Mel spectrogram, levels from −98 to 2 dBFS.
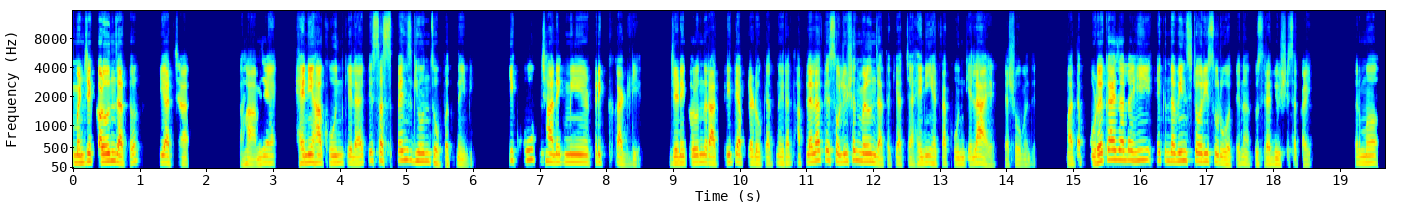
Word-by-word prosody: म्हणजे 165 +3 +5
कळून 185 +2 +7
जातं, 160 0 +3 0.3
की 165 - 0
अच्छा 155 - +1 0.8
हां, - - -12 0.2
म्हणजे 150 +4 -1 0.4
ह्यानी 160 +2 +8
हा 160 -1 +6
खून 155 +1 -3
केलाय. 145 -1 0
ते 195 - -4
सस्पेन्स 205 +2 -1
घेऊन 190 0 0
झोपत 145 -5 -6
नाही 120 -4 -6
मी. 110 +3 -20 0.6
ती 205 - +2
खूप 215 -2 -5
छान 180 -2 +4
एक 175 0 -1
मी 170 0 +2
अं, 160 - -1
ट्रिक 170 0 -1
काढली. 120 -1 -3 0.5
जेणेकरून 150 +3 +1
रात्री 155 +2 +1
ते 180 - +1
आपल्या 150 -2 -1
डोक्यात 135 0 -6
नाही 145 -2 -6
राहत. 145 +1 -7
आपल्याला 170 +7 +3
ते 210 - +1
सोल्युशन 185 +2 -1
मिळून 180 -2 +3
जातं, 120 - -4
की - - -4
अच्छा 135 - -7
ह्यानी 140 +3 -2
ह्याचा 140 0 -5
खून 135 0 -7
केला 140 +2 +1
आहे 105 -8 0
त्या 105 - -15
शोमध्ये. 115 -2 -12 0.5
मग - - -4
आता - - -4
पुढे 160 +5 +6
काय 225 0 +8
झालं 215 -1 +3
ही 215 +2 +1
एक 195 +1 -6
नवीन 195 +1 +3
स्टोरी 185 -2 +2
सुरू 170 -6 -4
होते 125 0 -7
ना 140 -1 -9
दुसऱ्या 125 0 -5
दिवशी 125 -1 -7
सकाळी. - - -9 0.7
तर 145 - -8
मग 155 +2 -2
160 Hz, 190 wpm, -25 LUFS, 140-185 Hz, 0.8 s, ह्यानी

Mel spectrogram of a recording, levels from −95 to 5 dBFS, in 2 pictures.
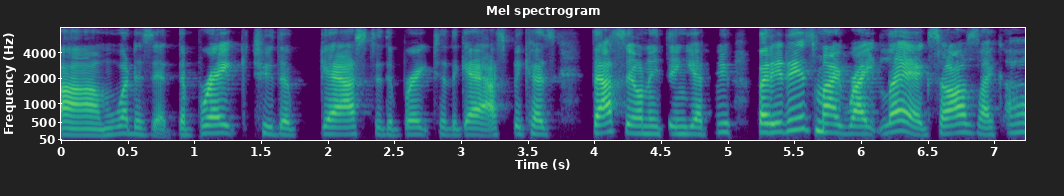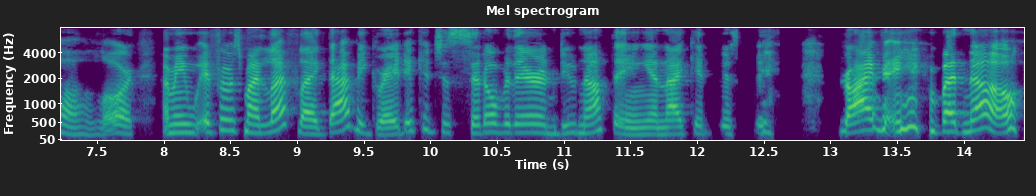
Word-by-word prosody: um, 165 0 +2
what 205 -2 -6
is 180 - -8
it? - - -11
The 170 - -7
brake 215 +4 +1
to 200 -3 -8
the 175 -2 -7 0.2
gas, 185 0 +3
to 180 - -13
the 170 - -13
brake 180 +3 -4
to 180 - -13
the 165 - -16
gas, 170 0 +1
because 185 -1 -5 0.3
that's 220 - +5
the - - 0
only 200 -1 -3
thing 195 +1 -7
you 195 - -5
have 185 0 -8
to 240 - -7
do. - - -28 0.2
But 235 0 +6
it 250 +3 +2
is 300 0 +3
my 235 -3 +5
right 195 -1 +3
leg, 210 -8 +3
so 200 - -1
I 215 - +5
was 235 -2 -3
like, 175 -1 -4
"Oh 185 -7 -9
Lord," 195 +3 -4 0.2
I - - 0
mean, 230 +1 -1
w - - -1
if 245 - -8
it - - -1
was 285 -1 -5
my 230 - +5
left - - +1
leg, 190 -1 0
that'd 355 0 +2
be 245 - -6
great; 180 -1 -3
it 250 +2 -6
could 315 - -13
just 230 -2 0
sit 215 +1 -2
over 230 0 -3
there 225 0 +3
and 200 -2 -5
do 215 +3 -11
nothing, 180 -4 -2
and 180 +1 -2
I 185 0 +3
could 190 +1 -12
just 195 -1 -11
be - - -8 0.5
driving, 290 +5 +5 0.2
but 255 0 +7
no. 295 +6 +5
200 Hz, 270 wpm, -22 LUFS, 185-235 Hz, 0.5 s, but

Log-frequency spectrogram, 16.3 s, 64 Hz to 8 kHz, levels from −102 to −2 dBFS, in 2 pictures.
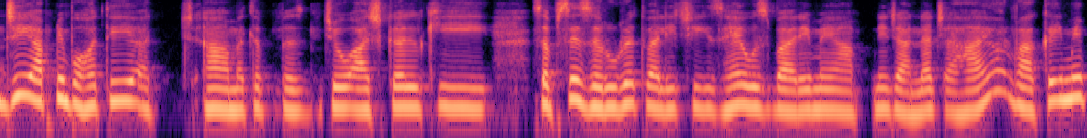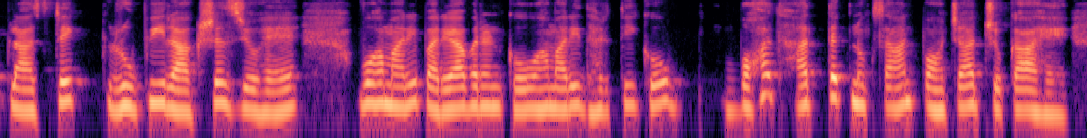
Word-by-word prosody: जी, 260 +7 +4
आपने 255 +1 +4
बहुत 200 -1 0
ही 240 0 +2
अच्छा 185 -1 -3
अ, - - +1
मतलब 180 +1 -3 0.4
जो 190 -2 +2
आजकल 190 +1 +1
की 195 -1 -3 0.7
सबसे 250 +5 +4
ज़रूरत 195 +1 +1
वाली 185 -2 0
चीज़ 185 -1 -6
है, 200 +2 +2
उस 195 -3 +1
बारे 175 -1 +1
में 180 0 -1
आपने 170 +2 -5
जानना 170 -1 -1
चाहा 170 -1 -3
है 225 +8 -1
और 335 -5 -6
वाक़ई 195 +6 +1
में 260 +2 +5
प्लास्टिक 230 +6 0 0.2
रूपी 200 +4 +2
राक्षस 190 +3 +3
जो 180 -2 0
है, 165 +3 -1 0.5
वो 220 - +3
हमारे 210 -1 +3
पर्यावरण 190 +2 +3
को, 175 +1 0
हमारी 185 +1 +1
धरती 175 +4 -6
को 220 +3 +1 0.5
बहुत 285 +10 0 0.2
हद 205 +2 +2
तक 265 -1 +8
नुकसान 200 -1 0
पहुँचा 195 +2 +1
चुका 180 -3 0
है, 155 -2 -3
190 Hz, 160 wpm, -22 LUFS, 180-210 Hz, 0.7 s, तक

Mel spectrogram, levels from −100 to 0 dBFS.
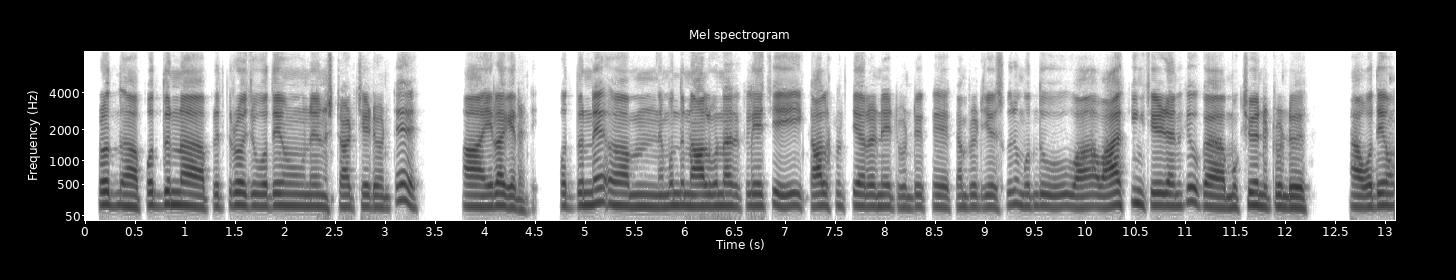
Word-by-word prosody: ప్రొద్దు 180 -2 +2
ఆహ్, 160 - +4
పొద్దున్న 180 +1 +2 0.3
ప్రతిరోజు 170 +1 -1
ఉదయం 170 +1 +1 0.2
నేను 165 -1 0
స్టార్ట్ 160 -3 -2
చేయడం 160 -1 -1
అంటే, 240 - -2 0.7
ఆహ్, 160 -1 +5
ఇలాగేనండి. 155 - +1 0.3
పొద్దున్నే 180 +5 +1 0.2
ఆహ్, 170 -1 +3
హ్మ్, 165 -1 -1
ముందు 175 0 -1
4:30కి 165 0 +1
లేచి 170 +1 0 0.3
కాలకృత్యాలు 170 0 0
అనేటువంటివి 155 -1 -4
కె 160 - -3 0.2
కంప్లీట్ 155 0 -5
చేసుకొని 180 +5 -5
ముందు 165 0 -4 0.3
వా 155 0 +2 0.2
వాకింగ్ 185 +2 +2
చేయడానికి 175 +2 +2
ఒక 170 - -3 0.3
ముఖ్యమైనటువంటి 155 -1 +1 0.6
ఆహ్, 155 -1 +3
ఉదయం 170 0 +2
165 Hz, 135 wpm, -27 LUFS, 160-175 Hz, 0.7 s, ఆహ్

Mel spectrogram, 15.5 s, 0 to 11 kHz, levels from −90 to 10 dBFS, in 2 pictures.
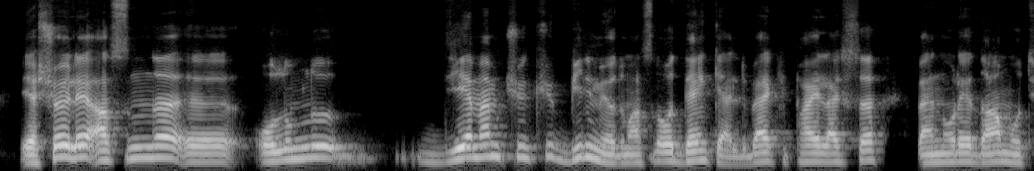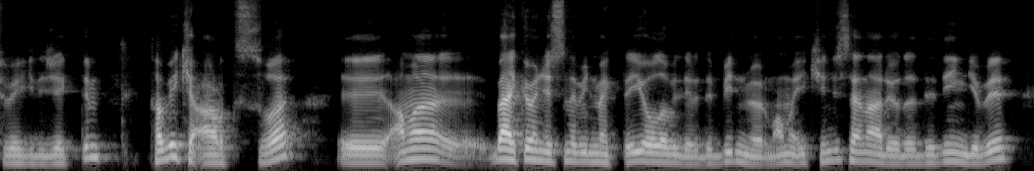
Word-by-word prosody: Ya 110 -1 +5
şöyle, 180 - +7
aslında, 170 +5 +4
ııı, 120 -1 +1
olumlu 170 +7 +1 0.7
diyemem 180 +7 +5
çünkü 180 -5 -7
bilmiyordum 140 -11 0
aslında, 110 +4 -3
o 130 -1 +3
denk 140 +1 +2
geldi. 95 +2 -4
Belki 125 +1 +1
paylaşsa 125 +3 0 0.2
ben 110 +1 0
oraya 120 +1 +1
daha 120 +1 +3
motive 110 -3 -5
gidecektim. 105 - -8 0.3
Tabii 160 +7 +1
ki 190 - -2
artısı 110 0 -5
var, - - +1 0.4
ııı, 110 -1 -1
ama, 160 0 +1
ııı, 395 0 -8
belki 155 0 +6
öncesinde 130 -3 -3
bilmek 120 -2 -6
de 120 - -5
iyi 135 +1 0
olabilirdi, 100 -5 -3
bilmiyorum 115 -7 -6
ama 110 +1 -6
ikinci 130 +6 -10
senaryoda 110 -8 -4
dediğin 120 +2 -7
gibi, 140 +10 -4
125 Hz, 145 wpm, -20 LUFS, 110-160 Hz, 0.7 s, şöyle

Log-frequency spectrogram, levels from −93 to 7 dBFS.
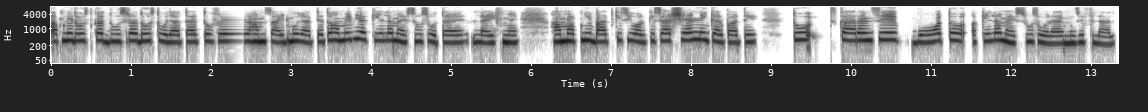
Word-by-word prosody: अपने 330 +2 +2
दोस्त 320 -1 -2
का 330 -1 +3
दूसरा 300 +2 0
दोस्त 315 +1 -1
हो 295 - +1
जाता 280 +1 -1
है, 290 - 0
तो 310 - -2
फिर 310 0 -3
हम 300 0 +5
साइड 280 -1 -2
में - - +6
हो 315 - +3
जाते 290 -1 -2
हैं, 290 - -2
तो - - +4
हमें 340 +1 +1
भी 385 - +1
अकेला 335 -1 0
महसूस 295 +2 -3
होता 275 -1 -2
है 275 0 -1
लाइफ 270 -1 -2
में, 275 -1 +3 0.4
हम 300 +2 +6
अपनी 335 +2 +2
बात 295 -1 0
किसी 335 0 -5
और 280 - -2
के 315 - -4
साथ 320 +1 -1
शेयर 340 0 +3
नहीं 360 -2 +2
कर 300 -2 +1
पाते, 285 +1 -2 0.5
तो 350 0 +2
इस - - -20
कारण 335 -1 +3
से 350 0 +3 0.2
बहुत 295 +5 0 0.3
अकेला 310 +5 -1
महसूस 295 0 0
हो 270 - +1
रहा 250 0 -3
है 255 - -3
मुझे 260 +2 0
फिलहाल। 250 -4 -7
300 Hz, 215 wpm, -15 LUFS, 280-330 Hz, 0.5 s, में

